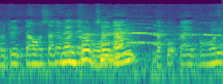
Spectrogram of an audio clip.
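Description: A rooster crowing, with people talking over it.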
